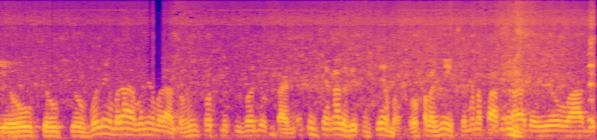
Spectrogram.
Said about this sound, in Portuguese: Não é, é que tá chovendo e tá caindo o mundo aqui em São José, sempre que chove é assim. Então. Ah, isso é o barulho da chuva.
